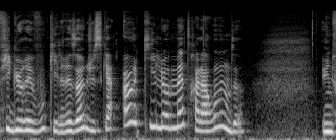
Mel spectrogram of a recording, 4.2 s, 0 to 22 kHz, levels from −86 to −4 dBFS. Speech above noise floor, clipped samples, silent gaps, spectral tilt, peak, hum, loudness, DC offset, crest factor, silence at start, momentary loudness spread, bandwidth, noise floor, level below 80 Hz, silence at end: 23 dB; under 0.1%; none; -3.5 dB/octave; -6 dBFS; none; -22 LUFS; under 0.1%; 16 dB; 0 s; 6 LU; 15.5 kHz; -44 dBFS; -52 dBFS; 0 s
